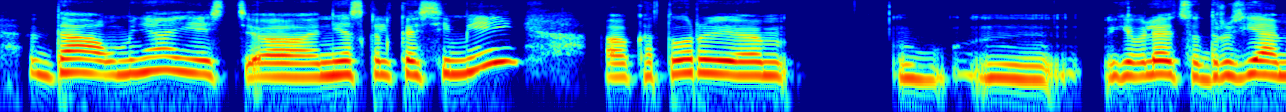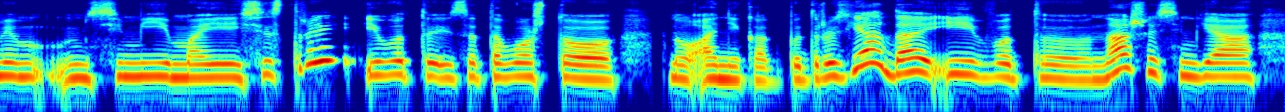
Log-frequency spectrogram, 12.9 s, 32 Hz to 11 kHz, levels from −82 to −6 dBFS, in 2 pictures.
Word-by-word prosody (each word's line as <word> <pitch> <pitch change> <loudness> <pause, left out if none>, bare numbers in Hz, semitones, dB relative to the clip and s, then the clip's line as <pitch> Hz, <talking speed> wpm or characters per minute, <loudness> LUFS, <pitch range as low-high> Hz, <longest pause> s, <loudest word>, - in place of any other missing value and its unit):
Да, 245 +2 +4
у 225 - -2
меня 260 +5 0
есть, 235 -6 -1
э, 205 -1 +3
несколько 230 +1 +2
семей, 265 - +1 0.4
а, 200 0 -1
которые, 220 0 +3 0.5
м, 185 -1 -5
н 195 -5 -3
м, 230 +2 -17
являются 215 +1 +1
друзьями, 215 +2 +2
м, 195 -2 -4
семьи 210 +2 -2
моей 195 0 0
сестры. 230 - -3 0.2
И - - -2
вот 230 -1 -3
из-за 200 0 -3
того, 205 +2 -2
что, 185 -3 +1 0.3
ну, 185 -3 -2
они 180 -1 0
как 165 -3 -7
бы 175 - -4
друзья, 210 - +2
да, 250 +2 +4
и 235 -1 0
вот 200 -1 -4
наша 195 - 0
семья, 210 -2 -1
210 Hz, 155 wpm, -22 LUFS, 195-235 Hz, 0.5 s, Да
